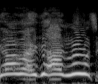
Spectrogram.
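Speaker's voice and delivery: very high, loud cry of alarm; mock horrified scream. Anna watches Lewis bleed out, mock scream. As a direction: shriek his name in acted horror. Wife watches husband die.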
